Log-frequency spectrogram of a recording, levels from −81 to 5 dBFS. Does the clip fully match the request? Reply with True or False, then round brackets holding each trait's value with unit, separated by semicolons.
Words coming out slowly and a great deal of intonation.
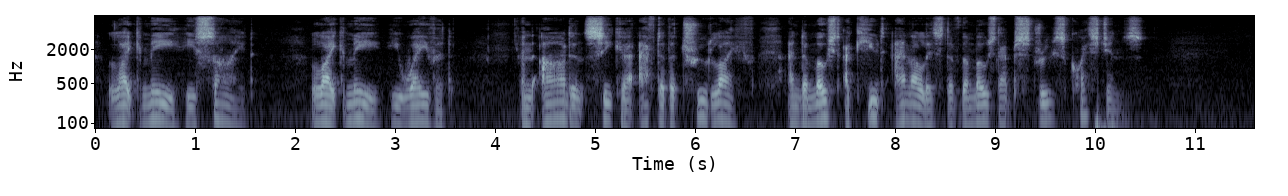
False (130 wpm; 2.9 semitones)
